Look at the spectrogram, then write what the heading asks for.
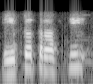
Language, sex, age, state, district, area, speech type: Gujarati, female, 60+, Gujarat, Surat, urban, conversation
